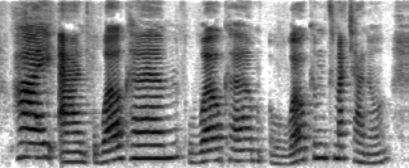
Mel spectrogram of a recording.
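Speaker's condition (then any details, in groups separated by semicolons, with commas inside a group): No condition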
